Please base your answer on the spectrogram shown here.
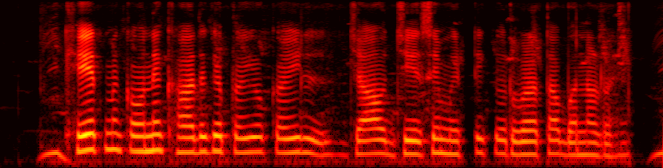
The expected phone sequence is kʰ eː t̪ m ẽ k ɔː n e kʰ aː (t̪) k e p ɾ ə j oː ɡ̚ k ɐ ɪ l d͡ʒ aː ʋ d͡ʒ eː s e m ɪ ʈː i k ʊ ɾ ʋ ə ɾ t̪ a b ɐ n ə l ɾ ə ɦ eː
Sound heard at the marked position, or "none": d̪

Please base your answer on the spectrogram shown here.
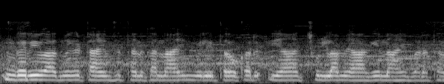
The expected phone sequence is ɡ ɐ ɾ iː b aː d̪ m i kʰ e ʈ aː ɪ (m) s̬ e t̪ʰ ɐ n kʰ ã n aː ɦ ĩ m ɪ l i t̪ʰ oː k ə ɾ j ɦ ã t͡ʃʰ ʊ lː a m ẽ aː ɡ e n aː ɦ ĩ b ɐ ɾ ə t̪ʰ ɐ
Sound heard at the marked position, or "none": m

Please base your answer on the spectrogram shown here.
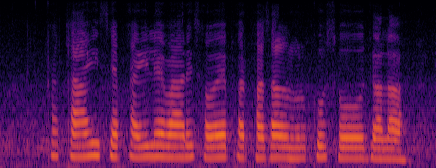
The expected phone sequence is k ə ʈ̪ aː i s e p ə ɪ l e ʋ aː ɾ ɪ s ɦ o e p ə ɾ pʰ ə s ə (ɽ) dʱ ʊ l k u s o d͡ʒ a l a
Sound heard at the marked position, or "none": l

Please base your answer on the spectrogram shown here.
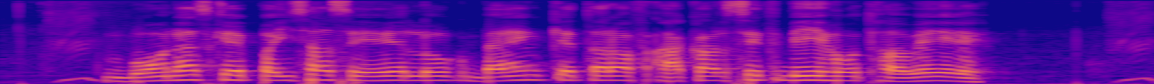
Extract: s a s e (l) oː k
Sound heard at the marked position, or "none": l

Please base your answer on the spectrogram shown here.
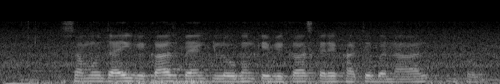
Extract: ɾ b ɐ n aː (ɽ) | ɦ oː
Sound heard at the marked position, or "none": l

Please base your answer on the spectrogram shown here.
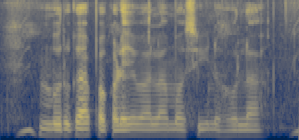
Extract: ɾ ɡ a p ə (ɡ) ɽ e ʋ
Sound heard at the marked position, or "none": k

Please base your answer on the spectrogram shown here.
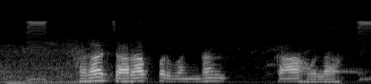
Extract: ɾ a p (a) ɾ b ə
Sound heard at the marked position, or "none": ə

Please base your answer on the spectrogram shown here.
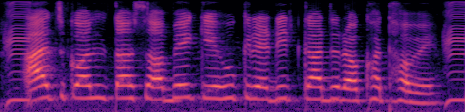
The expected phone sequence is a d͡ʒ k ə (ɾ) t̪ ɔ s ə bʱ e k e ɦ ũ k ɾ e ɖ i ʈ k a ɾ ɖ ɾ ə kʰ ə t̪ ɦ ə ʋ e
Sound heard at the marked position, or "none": l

